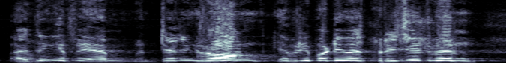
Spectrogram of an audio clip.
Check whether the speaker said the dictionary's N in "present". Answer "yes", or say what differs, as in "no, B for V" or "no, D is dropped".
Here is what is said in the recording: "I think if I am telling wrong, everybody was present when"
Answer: no, N is dropped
